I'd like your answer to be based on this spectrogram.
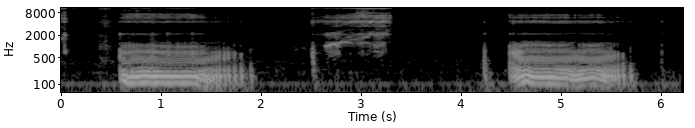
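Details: Tired pug, so sleepy she can hardly hold her head up, gives two long, loud, rattling snores with a quieter breath between them; pug snoring.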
